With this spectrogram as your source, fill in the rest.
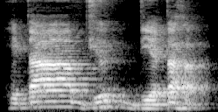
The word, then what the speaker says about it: हिताभ्युद्यतः: सत्व हिताभ्युद्यतः, सत्व हिताभ्युद्यतः। आधा भ और य में उ की मात्रा, भ्यू। फिर द्यतः, द्य, ये ध्य नहीं है, आधा धा और या नहीं है, ये द्य है, आधा दा और या।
